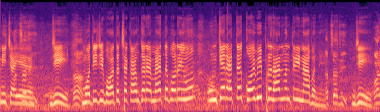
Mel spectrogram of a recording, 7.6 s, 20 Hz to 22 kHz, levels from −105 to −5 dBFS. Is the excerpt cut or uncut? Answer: uncut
